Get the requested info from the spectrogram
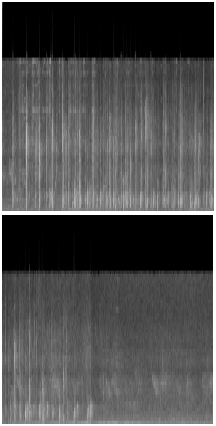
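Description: A small outdoor audience applauding, with individual claps audible, thinning out and stopping about six seconds in. A low steady hum runs beneath.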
